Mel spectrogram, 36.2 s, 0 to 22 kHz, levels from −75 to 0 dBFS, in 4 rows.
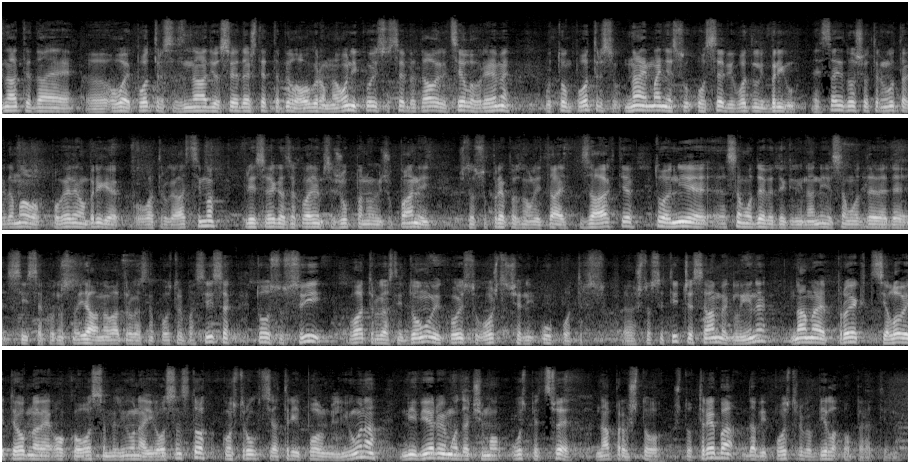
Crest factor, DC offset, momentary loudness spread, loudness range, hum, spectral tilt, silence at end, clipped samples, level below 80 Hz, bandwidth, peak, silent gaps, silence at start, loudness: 18 dB; under 0.1%; 8 LU; 3 LU; none; -5.5 dB/octave; 0 s; under 0.1%; -54 dBFS; 12.5 kHz; 0 dBFS; none; 0 s; -19 LUFS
